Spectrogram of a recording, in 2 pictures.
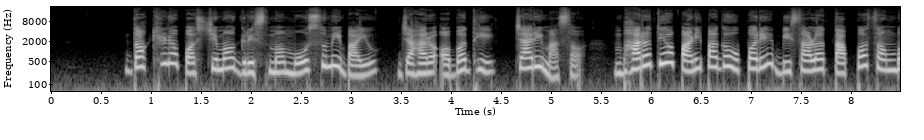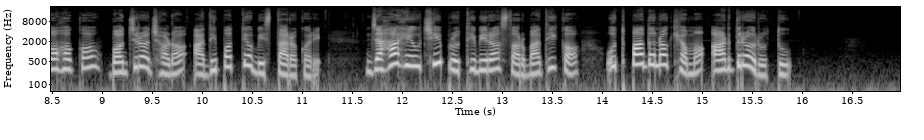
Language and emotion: Odia, neutral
